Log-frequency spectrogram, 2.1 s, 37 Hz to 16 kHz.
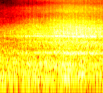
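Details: Maruti Suzuki Alto 800 petrol after the cylinder head was refitted to fix a dead cylinder 2: idles steadily with an even hum, no knocking or stumbling, all cylinders firing.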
